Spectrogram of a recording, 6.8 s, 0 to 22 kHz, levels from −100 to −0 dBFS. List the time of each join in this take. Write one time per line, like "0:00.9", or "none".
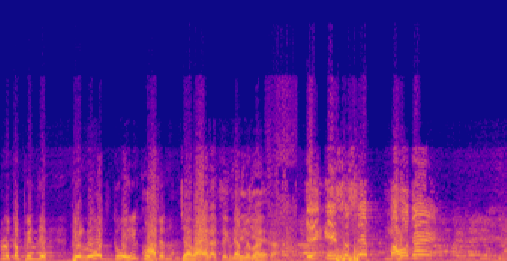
0:04.0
